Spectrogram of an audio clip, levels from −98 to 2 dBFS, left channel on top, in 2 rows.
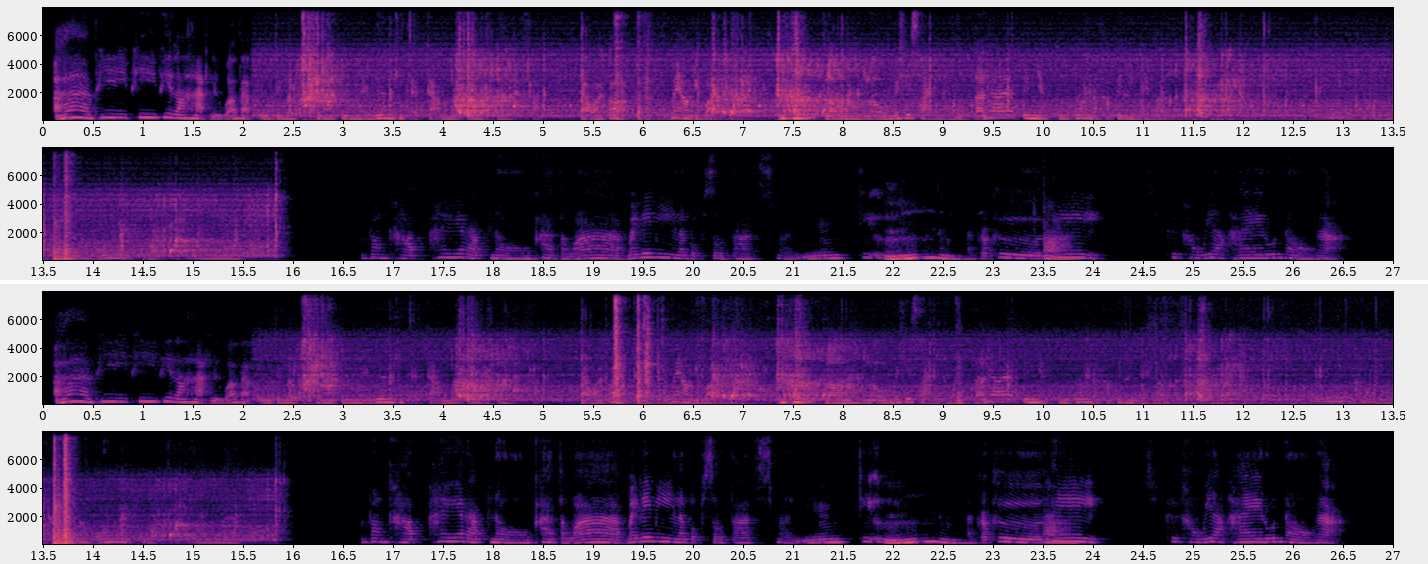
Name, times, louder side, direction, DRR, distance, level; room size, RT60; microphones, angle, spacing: voice 1, 0.1-5.0 5.4-5.9 6.3-11.3 21.9-22.8 23.5-23.8, left 3 dB, 80° left, 1.1 m, -49 dB
sound 1, 2.1-15.8, left 5 dB, 50° left, 1.8 m, -48 dB
Drawer open or close, 5.3-15.0, right 8 dB, 45° right, 0.5 m, -48 dB
voice 2, 12.6-15.5 16.7-22.2 22.7-24.0 24.5-26.5, right 3 dB, 65° right, 1.3 m, -57 dB
7.8 x 6.3 x 5.5 m
head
